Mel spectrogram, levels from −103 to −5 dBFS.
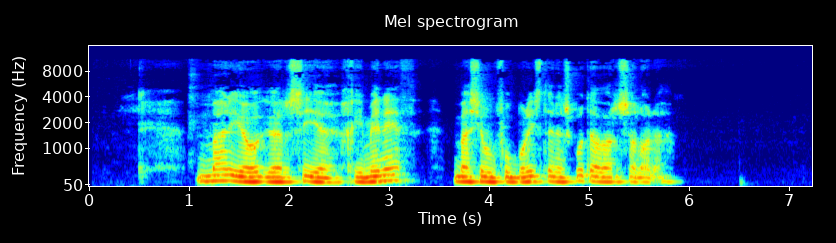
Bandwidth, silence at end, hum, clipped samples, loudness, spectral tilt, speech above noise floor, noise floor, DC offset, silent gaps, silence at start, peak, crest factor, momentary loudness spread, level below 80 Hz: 11 kHz; 1.35 s; none; under 0.1%; -26 LUFS; -7 dB/octave; 58 dB; -83 dBFS; under 0.1%; none; 0.5 s; -12 dBFS; 16 dB; 11 LU; -64 dBFS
